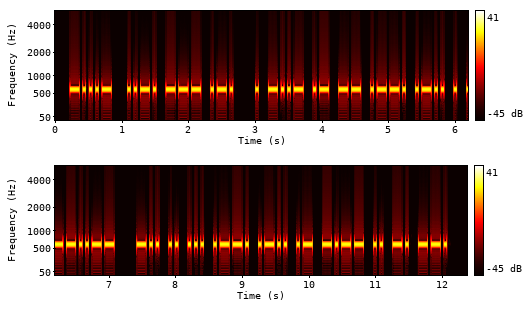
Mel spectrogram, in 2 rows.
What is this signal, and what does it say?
Morse code, heard as a keyed tone, about 25 wpm, 600 Hz. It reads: <BT> FOR EXAMPLE, DISPLAYING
